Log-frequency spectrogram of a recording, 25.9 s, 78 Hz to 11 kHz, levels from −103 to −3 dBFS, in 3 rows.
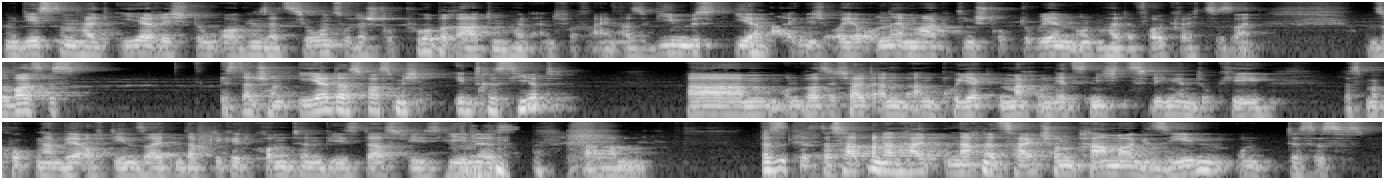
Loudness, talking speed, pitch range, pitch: -22 LUFS, 195 wpm, 105-140 Hz, 115 Hz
